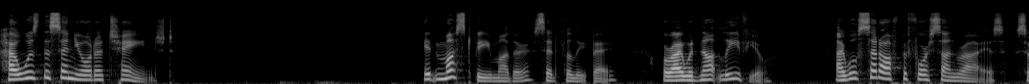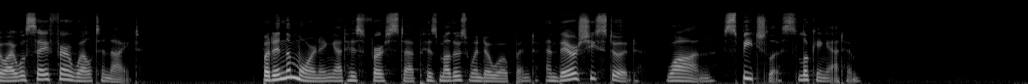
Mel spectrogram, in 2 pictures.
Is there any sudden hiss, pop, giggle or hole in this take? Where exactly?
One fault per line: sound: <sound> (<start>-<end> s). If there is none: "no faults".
no faults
